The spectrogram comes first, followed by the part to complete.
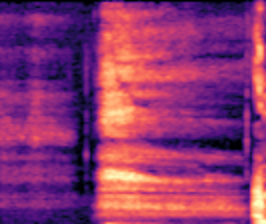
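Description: Near silence, then a man's sigh into a close microphone, lasting about a second, starting a little under a second in.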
